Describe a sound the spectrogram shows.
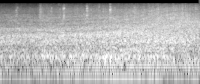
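A car passes close by going the other way.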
